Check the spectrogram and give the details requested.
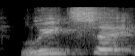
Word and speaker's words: Lizza: over in her grave so litaa is the proper way of pronouncing your last name or am I wrong yes it is that's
